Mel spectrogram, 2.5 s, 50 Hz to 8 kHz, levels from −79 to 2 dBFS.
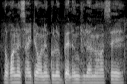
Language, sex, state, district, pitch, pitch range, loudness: Bengali, male, West Bengal, Alipurduar, 115 Hz, 115-120 Hz, -19 LUFS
